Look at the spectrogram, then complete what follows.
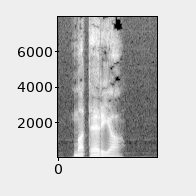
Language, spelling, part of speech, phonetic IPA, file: Polish, materia, noun, [maˈtɛrʲja], Pl-materia.ogg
